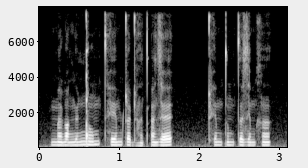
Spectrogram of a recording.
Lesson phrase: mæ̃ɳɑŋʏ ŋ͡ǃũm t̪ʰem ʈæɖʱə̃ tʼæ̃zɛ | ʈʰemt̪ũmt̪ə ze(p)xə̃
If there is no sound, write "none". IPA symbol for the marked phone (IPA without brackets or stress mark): m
